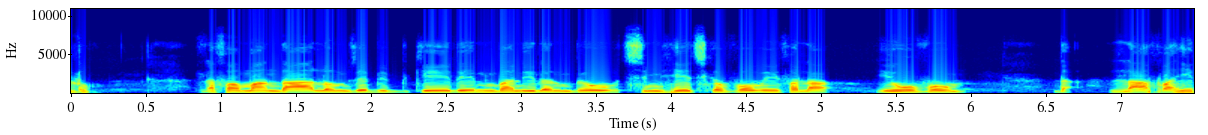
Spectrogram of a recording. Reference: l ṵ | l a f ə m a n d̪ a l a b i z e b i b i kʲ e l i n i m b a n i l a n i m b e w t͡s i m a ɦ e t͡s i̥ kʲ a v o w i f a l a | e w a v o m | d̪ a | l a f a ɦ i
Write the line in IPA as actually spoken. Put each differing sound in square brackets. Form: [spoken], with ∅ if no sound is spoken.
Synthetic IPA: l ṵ | l a f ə m a n d̪ a l a [m] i z e b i b i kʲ e l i n i m b a n i l a n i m b e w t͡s i m [i] ɦ e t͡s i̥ kʲ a v o w i f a l a | e w a v o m | d̪ a | l a f a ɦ i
